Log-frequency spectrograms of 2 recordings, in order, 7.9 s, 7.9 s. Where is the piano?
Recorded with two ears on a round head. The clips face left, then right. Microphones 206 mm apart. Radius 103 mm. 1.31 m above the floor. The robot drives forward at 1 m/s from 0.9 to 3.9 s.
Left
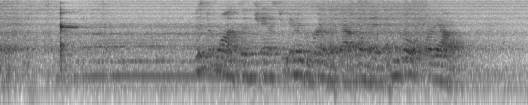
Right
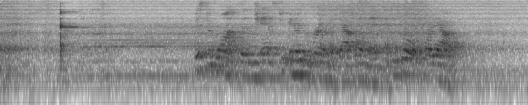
5° left (ahead or behind), 1.1 m.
